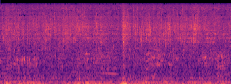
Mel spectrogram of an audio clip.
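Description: Dishes being washed under a running tap: a steady, hissing rush of water fills the whole stretch, with one brief clunk partway through and no voices.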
